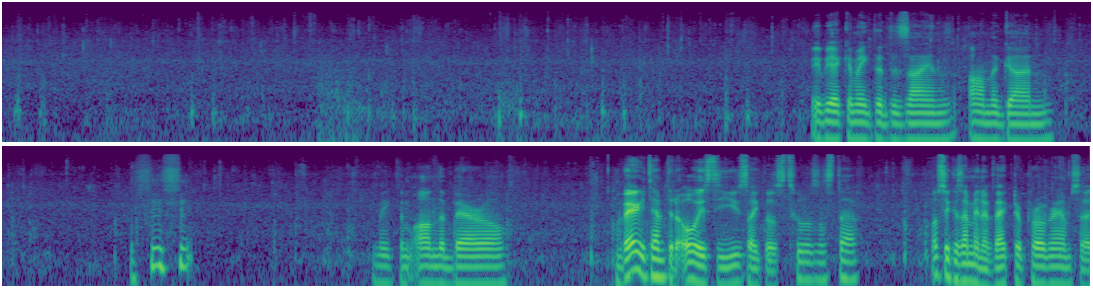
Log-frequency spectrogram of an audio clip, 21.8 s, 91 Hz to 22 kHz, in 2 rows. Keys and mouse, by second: 2.1 ctrl+z, 2.3-3.3 drag, 4.1 ctrl+z, 4.3-5.6 drag, 6.4 ctrl+z, 6.9-8.1 shift+drag, 9.2 ctrl+z, 9.9-11.1 shift+drag, 12.3 ctrl+z, 12.9 shift+click, 14.6 ctrl+z, 16.4 ctrl+z, 18.4 shift+click, 19.6 ctrl+z, 19.9 shift+click, 21.3 ctrl+z.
